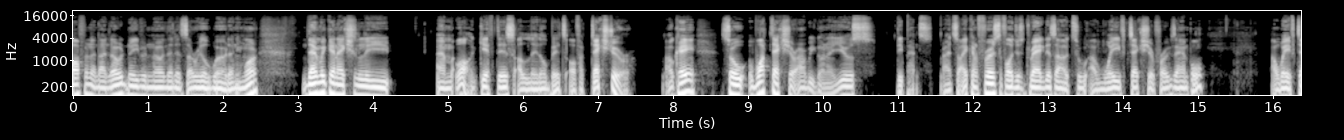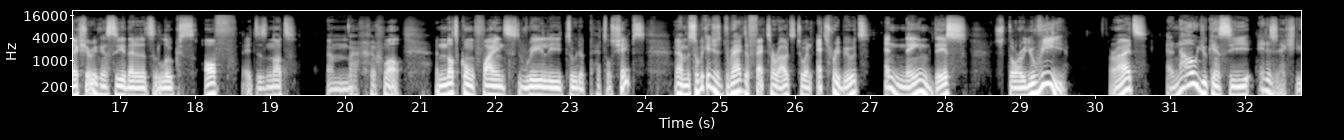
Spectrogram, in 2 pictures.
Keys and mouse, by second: 0.7 middle drag, 1.1 shift+middle drag, 1.4-1.7 middle drag, 2.5 KP_1, 2.7 KP_3, 4.8 click, 5.7 shift+middle click, 12.6-14.7 drag, 15.2 shift+middle click, 16.0-16.5 middle drag, 16.8 shift+middle click, 17.1 middle drag, 18.1 shift+middle drag, 18.5 middle drag, 19.4 shift+middle click, 19.8 middle click, 20.3 middle drag, 21.1 shift+middle drag, 24.9-26.7 drag, 27.6-29.1 drag, 31.8-32.7 middle drag.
